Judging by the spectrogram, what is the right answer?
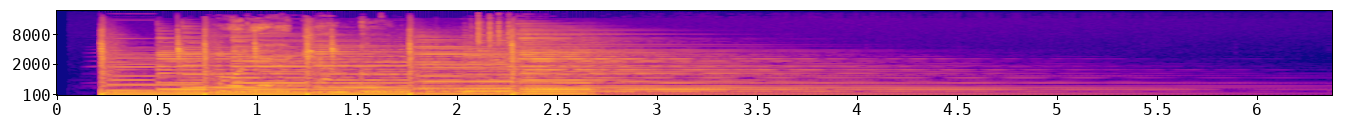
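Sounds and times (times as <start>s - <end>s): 
acoustic logo jingle: 0.3s - 4.7s.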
